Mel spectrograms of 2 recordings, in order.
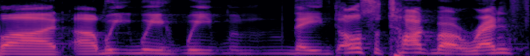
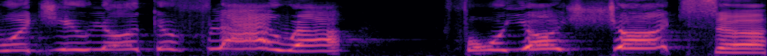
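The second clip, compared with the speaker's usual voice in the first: high-pitched put-on Cockney accent; 4 dB louder than usual. Retelling a Dracula movie scene, voicing the flower character in a Cockney accent. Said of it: "Cockney accent flower".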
